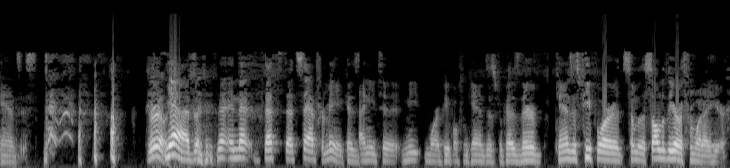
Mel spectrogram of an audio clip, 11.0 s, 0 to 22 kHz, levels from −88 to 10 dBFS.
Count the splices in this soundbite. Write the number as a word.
two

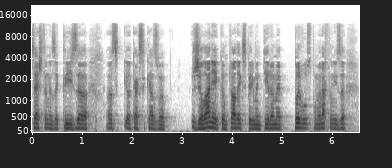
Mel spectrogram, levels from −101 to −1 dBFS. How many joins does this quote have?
zero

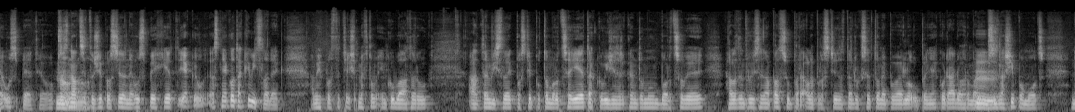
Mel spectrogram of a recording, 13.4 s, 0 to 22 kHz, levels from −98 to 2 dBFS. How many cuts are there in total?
one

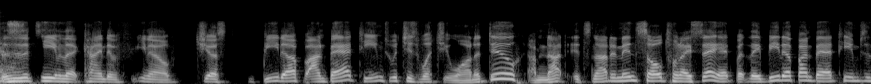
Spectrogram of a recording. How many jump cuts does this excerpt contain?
zero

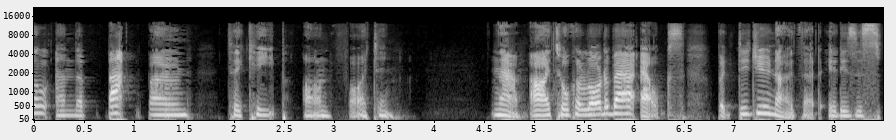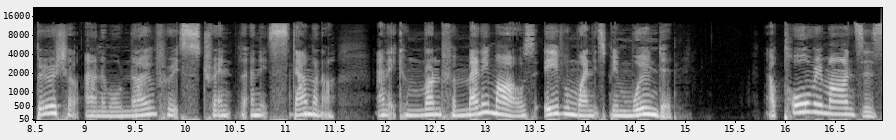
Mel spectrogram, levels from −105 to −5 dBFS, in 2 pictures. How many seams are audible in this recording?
two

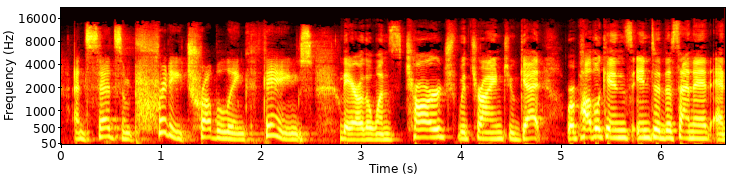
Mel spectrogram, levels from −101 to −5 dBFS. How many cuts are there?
one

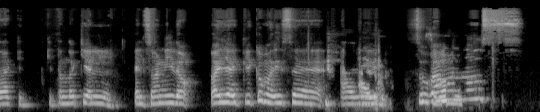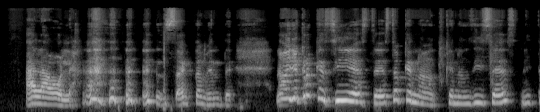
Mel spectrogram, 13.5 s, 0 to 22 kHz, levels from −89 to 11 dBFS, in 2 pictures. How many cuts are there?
one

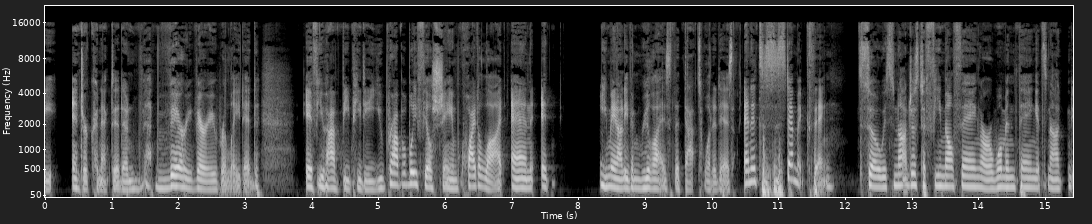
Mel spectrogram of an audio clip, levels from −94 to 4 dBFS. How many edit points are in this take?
one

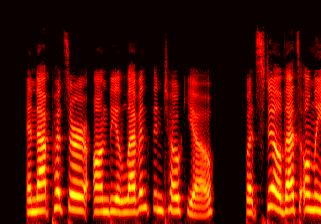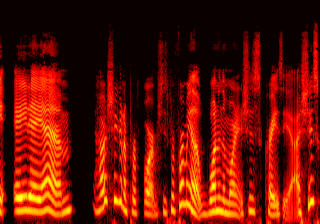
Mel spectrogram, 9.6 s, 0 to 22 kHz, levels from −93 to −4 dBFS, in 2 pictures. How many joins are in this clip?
zero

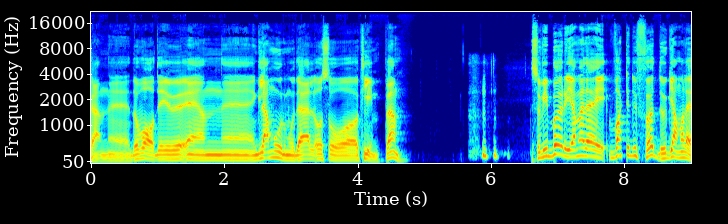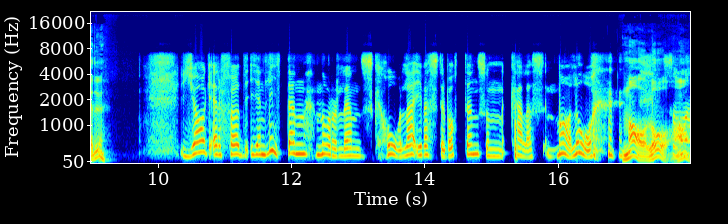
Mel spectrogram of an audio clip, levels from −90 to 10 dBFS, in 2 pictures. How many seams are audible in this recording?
one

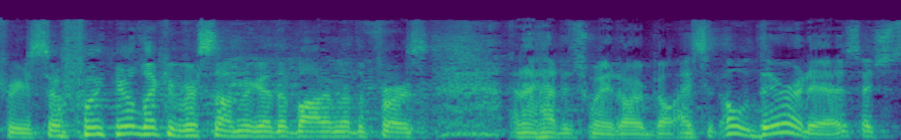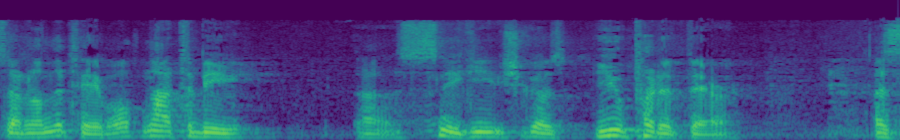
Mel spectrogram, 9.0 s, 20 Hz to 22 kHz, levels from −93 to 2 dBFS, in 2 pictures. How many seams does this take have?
one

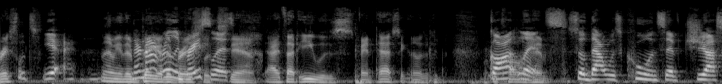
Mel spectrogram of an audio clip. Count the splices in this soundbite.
three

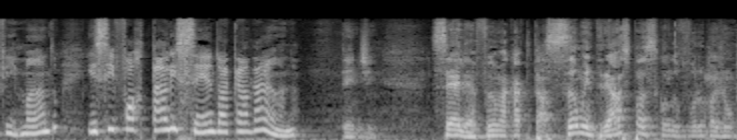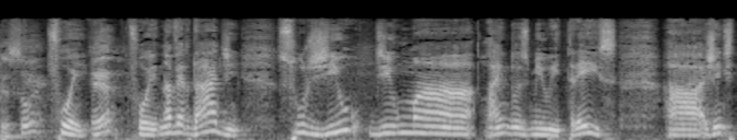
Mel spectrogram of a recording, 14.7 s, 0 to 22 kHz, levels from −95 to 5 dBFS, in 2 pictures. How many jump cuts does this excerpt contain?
one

